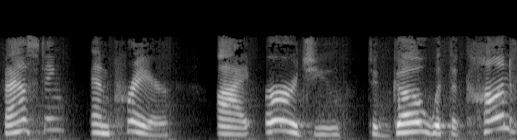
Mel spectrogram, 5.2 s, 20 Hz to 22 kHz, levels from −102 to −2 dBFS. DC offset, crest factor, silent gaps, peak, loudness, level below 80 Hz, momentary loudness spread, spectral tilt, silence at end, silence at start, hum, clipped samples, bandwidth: under 0.1%; 18 dB; none; -6 dBFS; -25 LUFS; -60 dBFS; 20 LU; -3.5 dB/octave; 0 s; 0.05 s; none; under 0.1%; 7.6 kHz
